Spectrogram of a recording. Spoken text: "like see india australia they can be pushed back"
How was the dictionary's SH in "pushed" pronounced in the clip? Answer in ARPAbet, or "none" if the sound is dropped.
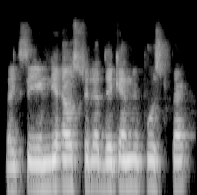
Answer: S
